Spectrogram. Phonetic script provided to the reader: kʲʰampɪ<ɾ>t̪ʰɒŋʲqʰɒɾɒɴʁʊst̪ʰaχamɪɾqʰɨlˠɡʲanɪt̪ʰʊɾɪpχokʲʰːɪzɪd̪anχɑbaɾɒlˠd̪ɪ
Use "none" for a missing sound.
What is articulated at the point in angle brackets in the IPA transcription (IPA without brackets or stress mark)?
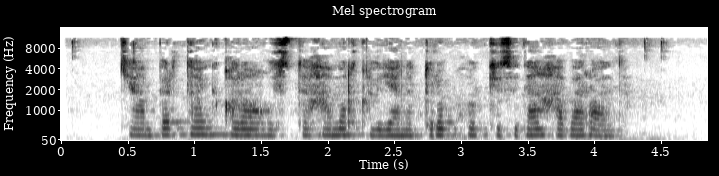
ɾ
